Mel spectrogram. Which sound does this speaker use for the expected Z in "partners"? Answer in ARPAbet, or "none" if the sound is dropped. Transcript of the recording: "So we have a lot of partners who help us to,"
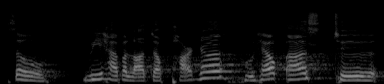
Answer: none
